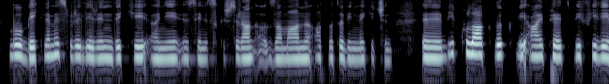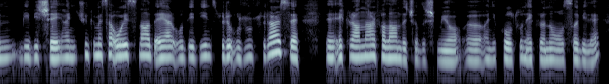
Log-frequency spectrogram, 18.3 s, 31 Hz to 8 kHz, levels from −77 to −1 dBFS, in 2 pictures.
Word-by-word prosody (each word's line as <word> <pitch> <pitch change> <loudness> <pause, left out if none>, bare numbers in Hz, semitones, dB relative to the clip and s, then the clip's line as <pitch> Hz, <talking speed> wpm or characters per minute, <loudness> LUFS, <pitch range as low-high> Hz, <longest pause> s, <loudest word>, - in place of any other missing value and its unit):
bu 205 -4 +3
bekleme 195 +5 +1
sürelerindeki, 180 -2 -1
hani, 170 -1 -2
ııı, 170 - -7
seni 170 -1 -5
sıkıştıran, 170 0 0
ııı, 135 0 -12
zamanı 165 +1 -1
atlatabilmek 170 -2 -7
için, 150 -3 -6 0.4
eee, 175 -1 +3
bir 230 +2 -4
kulaklık, 220 -2 +4
bir 205 0 -1
iPad, 195 -1 0 0.2
bir 195 - -2
film, 185 0 -1
bir 180 -1 -4
bir 185 - -3
şey, 170 -1 +6
hani, 180 0 -4
çünkü 215 +2 -7
mesela 210 0 +1
o 200 +2 +5
esnada 210 -1 +2
eğer 185 +2 +3
o 175 0 -7
dediğin 185 +2 -4
süre 190 0 -1
uzun 175 +1 -6
sürerse, 225 -4 +6 0.4
eee, 180 - +1
ekranlar 190 +2 +1
falan 175 -2 0
da 160 - -3
çalışmıyor, 145 -2 -2
ııı, 145 -1 -4
hani, 155 +1 -9
koltuğun 160 +2 -3
ekranı 160 0 -4
olsa 150 +1 +3
bile. 145 +5 -6
175 Hz, 140 wpm, -24 LUFS, 165-195 Hz, 0.4 s, şey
